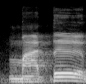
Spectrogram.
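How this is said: The vowels are a then e. This is the A E dialect form. "yang kami sebut seperti A E misalnya menyebut mate"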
